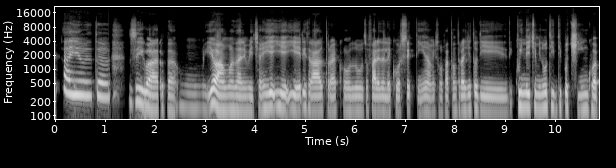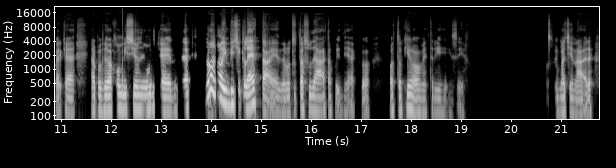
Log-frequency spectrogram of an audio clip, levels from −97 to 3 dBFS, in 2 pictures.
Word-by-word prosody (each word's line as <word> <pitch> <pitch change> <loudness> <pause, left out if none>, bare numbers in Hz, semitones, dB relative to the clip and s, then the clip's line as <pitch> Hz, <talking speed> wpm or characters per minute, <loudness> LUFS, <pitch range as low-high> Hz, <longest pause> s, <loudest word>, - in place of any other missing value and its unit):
Aiuto. 275 -5 +2 0.4
Sì 195 -1 -1
guarda, 140 -4 0
mhmm, 150 -2 -17
io 185 +6 +4
amo 135 0 +4
andare 135 -1 -1
in 130 - -6
bici, 130 +1 -6
ie 150 +3 +1
ie 155 0 0
ieri 140 +1 0
tra 150 - -6
l'altro, 135 -1 -1
ecco, 130 0 -6
ho 130 - -4
dovuto 130 0 -5
fare 130 -1 0
delle 125 -1 -3
corsettine, 125 -1 -6
mi 125 - -11
sono 120 0 -12
fatta 125 +1 -7
un 130 - -8
tragitto 140 +2 -2
di 125 -2 -5
di - - -20
15 155 -1 +1
minuti 150 +2 -2
in, 150 - -6
tipo 155 0 -3
5, 140 -1 0
perché 120 -2 -3 0.3
era 135 0 -2
proprio 135 0 -1
una 135 0 +6
commissione 140 -1 +1
urgente. 135 0 0 0.3
No, 370 - +8
no, 250 -4 +7
in 180 -3 +9
bicicletta 165 0 +4
ed 120 - -6
ero 120 +1 -4
tutta 135 0 -2
sudata 130 -2 -2
quindi, 125 -2 -16
ecco, - - -11 0.3
8 130 0 -7
chilometri, 120 -4 -5
sì. - - -20 1.6
Posso - - -15
immaginare. 125 -2 -4
135 Hz, 145 wpm, -23 LUFS, 130-150 Hz, 1.6 s, in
